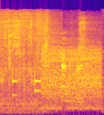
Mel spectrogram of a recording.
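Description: Telephone keypad tones beep in a quick series of short dialing notes as a call is placed, with voices talking over them in a home setting.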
